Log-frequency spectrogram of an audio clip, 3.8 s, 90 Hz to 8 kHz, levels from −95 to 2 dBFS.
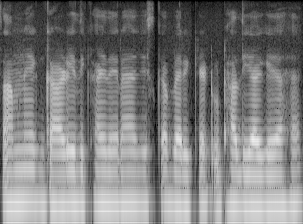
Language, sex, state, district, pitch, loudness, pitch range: Hindi, male, Jharkhand, Deoghar, 125 Hz, -18 LUFS, 125-130 Hz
